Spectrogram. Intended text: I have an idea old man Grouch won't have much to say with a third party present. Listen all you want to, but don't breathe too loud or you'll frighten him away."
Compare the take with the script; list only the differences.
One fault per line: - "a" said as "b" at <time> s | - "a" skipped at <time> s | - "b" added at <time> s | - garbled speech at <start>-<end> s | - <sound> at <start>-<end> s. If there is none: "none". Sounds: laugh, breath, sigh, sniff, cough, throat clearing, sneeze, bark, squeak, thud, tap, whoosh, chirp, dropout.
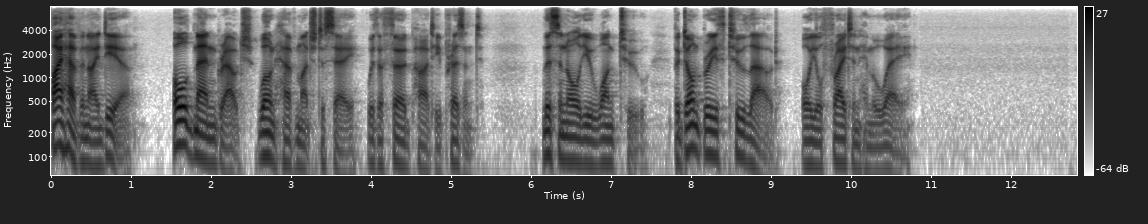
none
